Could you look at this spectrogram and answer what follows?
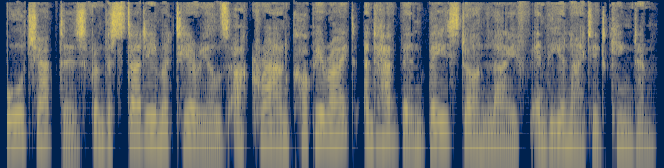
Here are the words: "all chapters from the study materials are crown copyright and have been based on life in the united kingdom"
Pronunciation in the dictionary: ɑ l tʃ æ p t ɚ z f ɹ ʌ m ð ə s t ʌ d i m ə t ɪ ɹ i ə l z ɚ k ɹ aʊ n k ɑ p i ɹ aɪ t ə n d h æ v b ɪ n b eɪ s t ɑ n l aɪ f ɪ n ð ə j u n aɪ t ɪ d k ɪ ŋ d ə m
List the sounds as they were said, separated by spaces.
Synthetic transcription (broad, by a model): ɑ l tʃ æ p t ɚ z f ɹ ʌ m ð ə s t ʌ d i m ə t ɪ ɹ i ə l z ɚ k ɹ aʊ n k ɑ p i ɹ aɪ t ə n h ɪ v b ɪ n b eɪ s t n l aɪ f ɪ n ð ə j u n aɪ t ɪ d k ɪ ŋ d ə m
